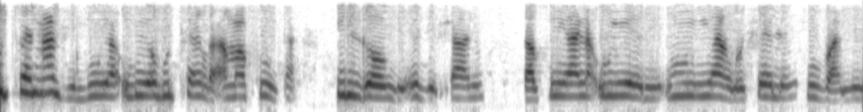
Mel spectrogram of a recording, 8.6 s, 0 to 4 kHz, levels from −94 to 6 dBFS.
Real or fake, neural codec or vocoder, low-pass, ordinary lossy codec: fake; codec, 16 kHz in and 24 kHz out, 2.2 kbps, FireRedTTS-2 codec; 3.6 kHz; Opus, 64 kbps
